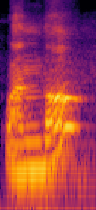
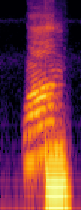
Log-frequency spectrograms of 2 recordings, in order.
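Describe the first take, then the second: First: "Cuándo" wrongly stressed as cuan-DÓ, rising; acento en DO. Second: "Cuándo" with CUAN high and loud; acento en CUAN. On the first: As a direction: question it with the stress on DO. ("Cuándo" con acento final, cuan-DÓ) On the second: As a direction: punch CUAN, questioning. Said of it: "¿Dónde estará?". ("Cuándo" con CUAN alto y fuerte) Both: Shown as a demonstration.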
